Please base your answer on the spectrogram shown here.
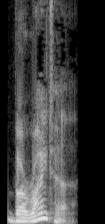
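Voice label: "baryta", British English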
